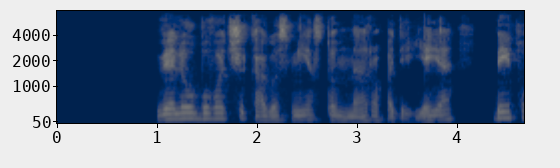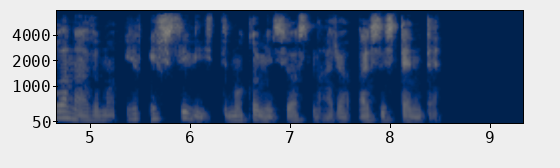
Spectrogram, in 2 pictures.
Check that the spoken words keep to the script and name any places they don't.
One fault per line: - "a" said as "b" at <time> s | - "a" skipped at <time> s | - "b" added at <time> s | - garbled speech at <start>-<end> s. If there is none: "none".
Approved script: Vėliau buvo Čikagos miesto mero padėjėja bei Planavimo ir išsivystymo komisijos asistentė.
- "nario" added at 7.3 s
